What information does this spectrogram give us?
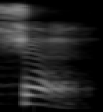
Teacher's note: दांत के ऊपर वाली जगह मूर्धा वहां से इसका उच्चारण होता है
